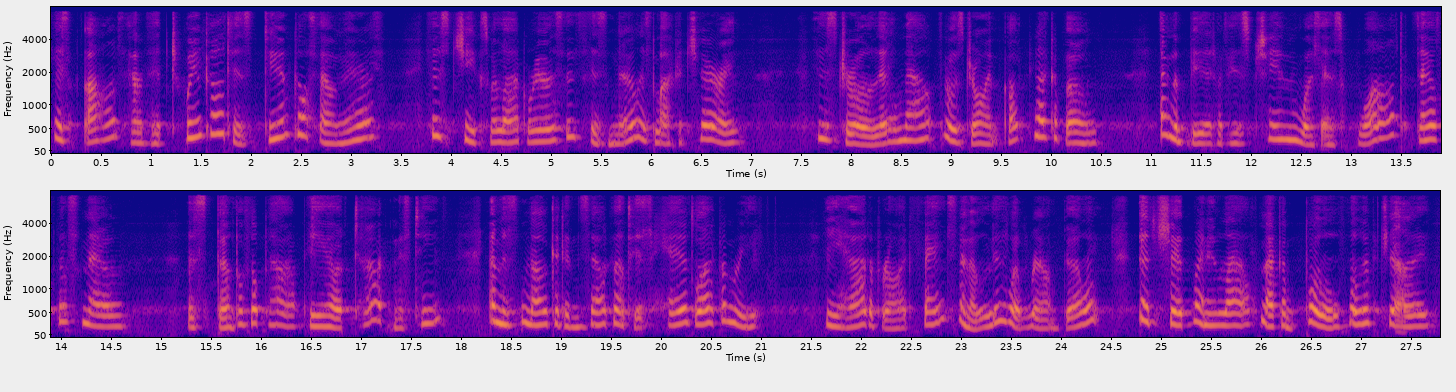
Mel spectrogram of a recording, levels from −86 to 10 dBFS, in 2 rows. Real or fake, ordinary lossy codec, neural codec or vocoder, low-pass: fake; MP3, 64 kbps; codec, 16 kHz, 1 kbps, FreqCodec, larger model; 7.2 kHz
